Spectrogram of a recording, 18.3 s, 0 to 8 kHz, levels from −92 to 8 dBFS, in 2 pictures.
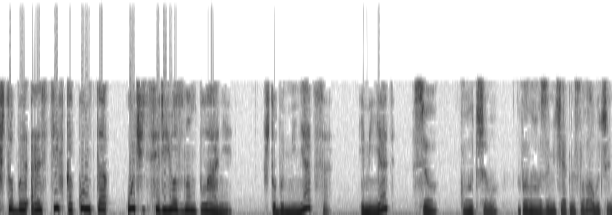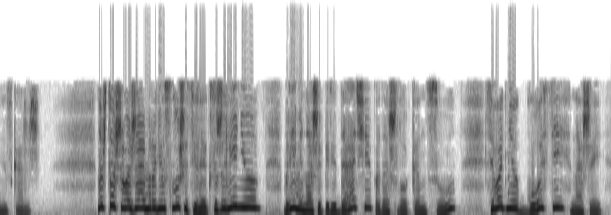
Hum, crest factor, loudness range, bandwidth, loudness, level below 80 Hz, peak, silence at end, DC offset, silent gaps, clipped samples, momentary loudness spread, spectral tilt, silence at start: none; 10 dB; 7 LU; 5.2 kHz; -10 LUFS; -52 dBFS; 0 dBFS; 0.15 s; under 0.1%; none; 1%; 12 LU; -9 dB/octave; 0 s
